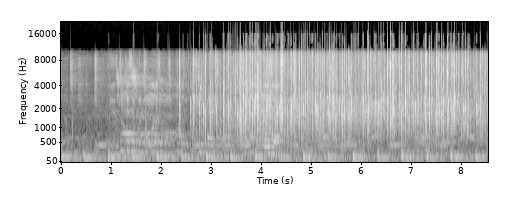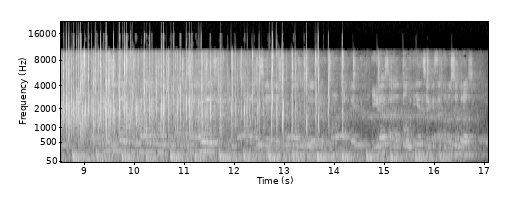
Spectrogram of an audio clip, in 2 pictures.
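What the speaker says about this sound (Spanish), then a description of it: "Un último aplauso para ellos." Audience applause at a charity fashion festival: steady, dense clapping from a crowd that holds loud and continuous throughout, with no talk on top.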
